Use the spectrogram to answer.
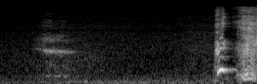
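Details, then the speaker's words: A woman, possibly sick with flu, sneezing repeatedly in the morning and unable to stop, sneezing onto her phone: a quiet inward breath, then a sharp burst and a second noisy blast of air. "Good morning to me, not being able to stop sneezing. What? Just sneezed all over my phone."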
